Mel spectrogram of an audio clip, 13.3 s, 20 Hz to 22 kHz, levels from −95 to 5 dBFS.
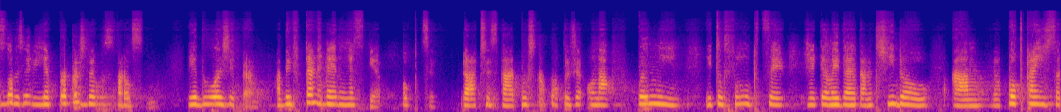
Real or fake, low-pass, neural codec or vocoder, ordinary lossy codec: fake; 14.4 kHz; codec, 44.1 kHz, 0.9 kbps, DAC; Opus, 24 kbps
